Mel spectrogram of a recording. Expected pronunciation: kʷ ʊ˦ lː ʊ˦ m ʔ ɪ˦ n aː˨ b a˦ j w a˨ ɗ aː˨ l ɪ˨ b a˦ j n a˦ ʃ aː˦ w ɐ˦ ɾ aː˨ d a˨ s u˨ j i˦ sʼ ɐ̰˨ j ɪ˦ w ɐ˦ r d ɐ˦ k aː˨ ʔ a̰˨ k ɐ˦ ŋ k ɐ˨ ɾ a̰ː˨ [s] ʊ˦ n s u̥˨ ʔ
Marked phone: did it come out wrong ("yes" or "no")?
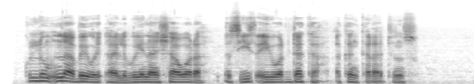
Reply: yes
